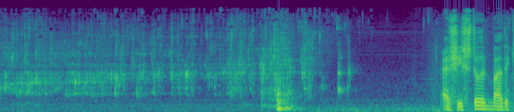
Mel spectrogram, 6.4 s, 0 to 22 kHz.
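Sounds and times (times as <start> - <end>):
water running from a tap into a glass: 0.0 - 4.4
speech: 5.6 - 6.4.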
